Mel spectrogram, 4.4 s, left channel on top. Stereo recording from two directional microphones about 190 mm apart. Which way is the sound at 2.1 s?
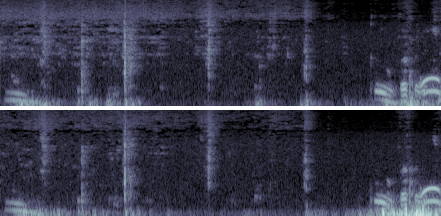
15° right (ahead or behind).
